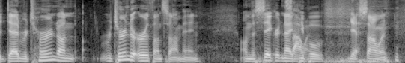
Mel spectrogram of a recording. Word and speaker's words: Samhain: They have a festival called, it's called Samhain, but it's not spelled like that at all. S-A-M-H-A. – Samhain. – Samhain, basically, is out, but it's Samhain, yeah.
